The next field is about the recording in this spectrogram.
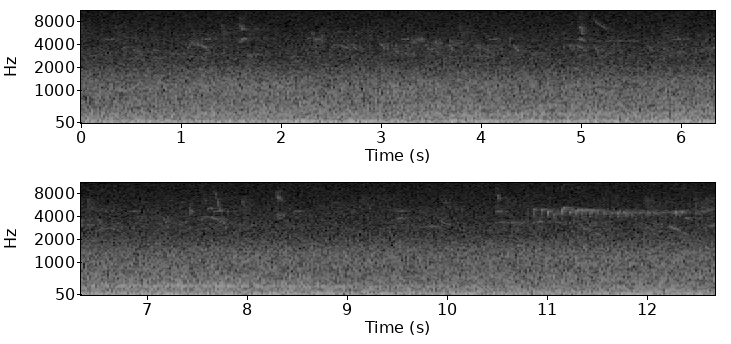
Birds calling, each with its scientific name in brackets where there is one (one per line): Tropical Kingbird (Tyrannus melancholicus)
